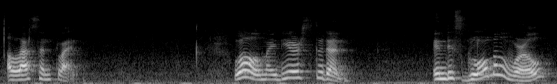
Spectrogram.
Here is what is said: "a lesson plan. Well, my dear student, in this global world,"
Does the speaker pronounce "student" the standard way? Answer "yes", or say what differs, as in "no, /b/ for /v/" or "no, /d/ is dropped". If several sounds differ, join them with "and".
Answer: yes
